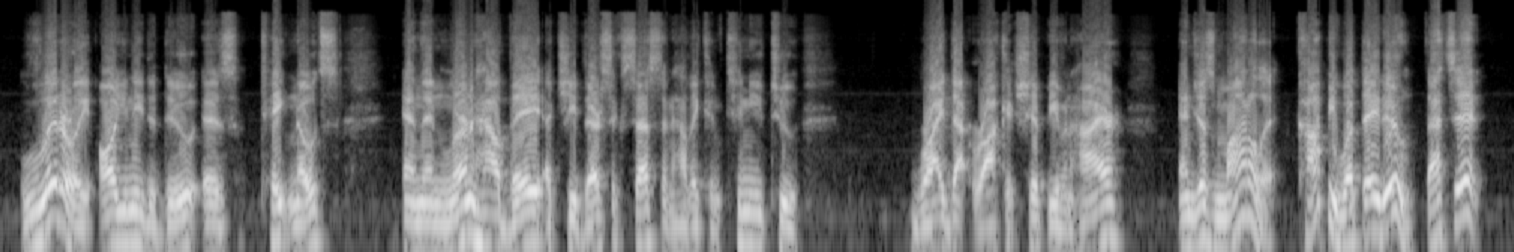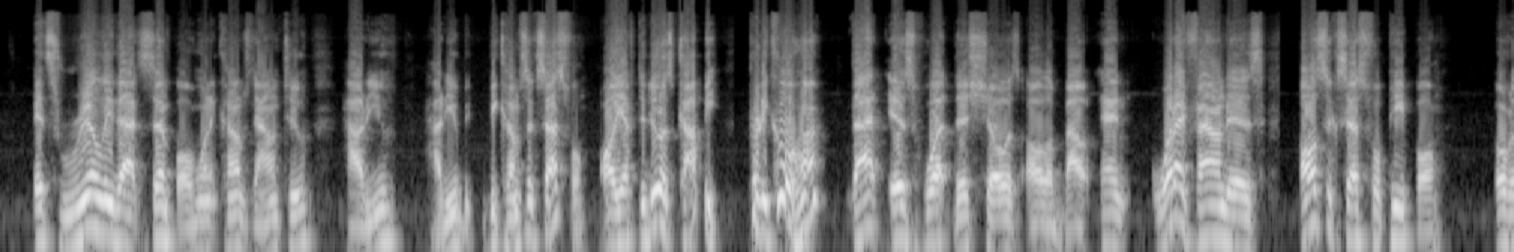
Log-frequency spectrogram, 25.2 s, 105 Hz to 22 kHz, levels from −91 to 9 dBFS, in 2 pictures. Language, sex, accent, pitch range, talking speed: English, male, American, 100-130 Hz, 195 wpm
